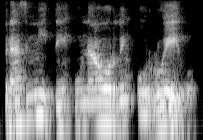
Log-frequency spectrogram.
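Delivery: slow, high reading-out voice; reading aloud. Shown as a demonstration. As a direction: read the definition aloud, slowly.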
